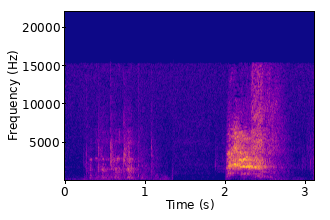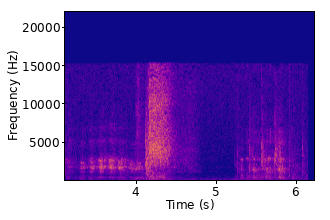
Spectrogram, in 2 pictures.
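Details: Indoor cats scared by another pet and fighting back: rough hissing bursts around two and four seconds, with murmured growly sounds before and after and a short quiet gap at one and a half seconds.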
